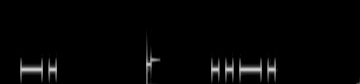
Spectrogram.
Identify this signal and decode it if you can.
Morse code, heard as a keyed tone, about 17 wpm, 700 Hz. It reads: N F
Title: Single Letters - Rapid-Fire 17wpm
